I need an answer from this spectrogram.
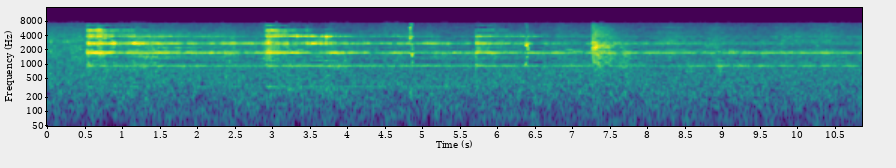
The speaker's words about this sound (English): And we'll begin with three rings of the bell, and then an Anjali, and then we'll continue.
